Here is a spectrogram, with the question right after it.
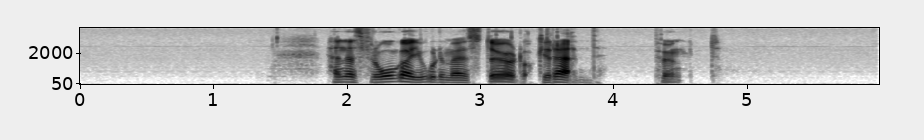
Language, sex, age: Swedish, male, 49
